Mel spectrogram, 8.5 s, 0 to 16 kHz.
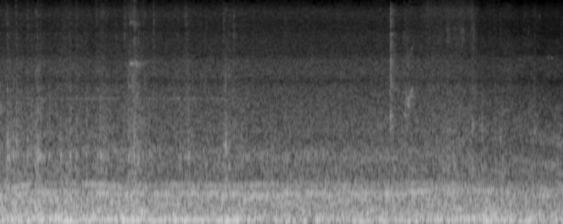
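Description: Diesel engine of a New Flyer Xcelsior XD60 articulated bus running steadily, a low rumble with a faint whine over the first two seconds and a couple of light clicks.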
